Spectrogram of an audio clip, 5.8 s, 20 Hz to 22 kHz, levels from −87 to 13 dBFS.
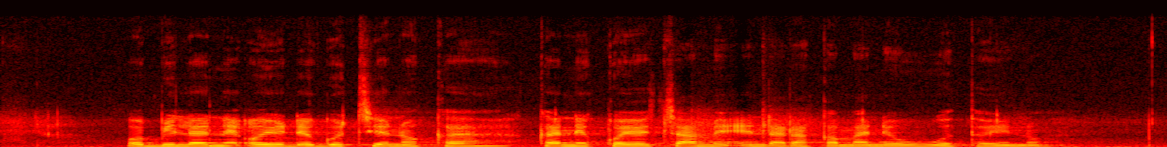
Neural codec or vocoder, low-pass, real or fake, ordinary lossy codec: none; 19.8 kHz; real; none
